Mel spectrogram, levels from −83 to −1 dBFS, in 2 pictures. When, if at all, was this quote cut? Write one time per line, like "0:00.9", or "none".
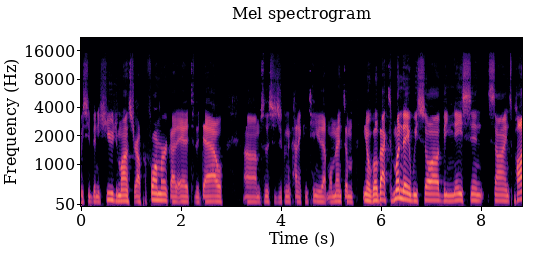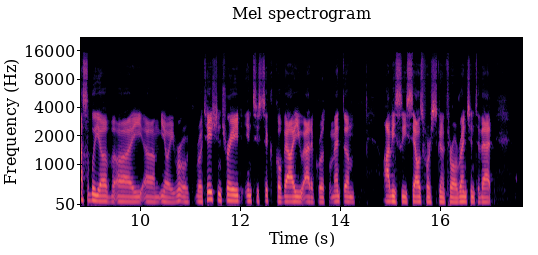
0:05.5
